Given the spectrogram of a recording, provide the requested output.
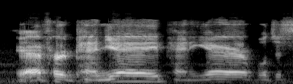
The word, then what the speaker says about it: pannier: carry waterproof bags called panniers. It's a French word. People all pronounce it however they want. But Word of the day, kids. right. Yeah, I've heard pannier, pannier.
